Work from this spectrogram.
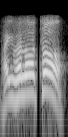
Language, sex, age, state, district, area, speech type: Odia, male, 45-60, Odisha, Kalahandi, rural, conversation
